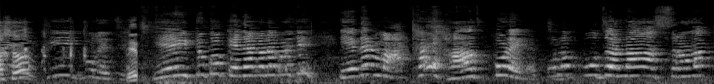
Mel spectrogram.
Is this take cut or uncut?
cut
